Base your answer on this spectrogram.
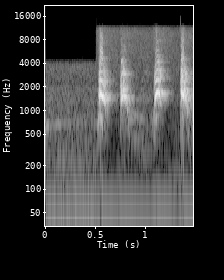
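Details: Coyote (Canis latrans), barks.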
